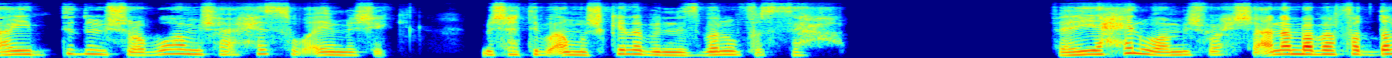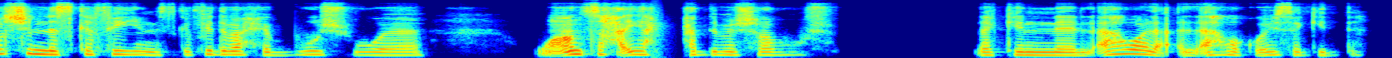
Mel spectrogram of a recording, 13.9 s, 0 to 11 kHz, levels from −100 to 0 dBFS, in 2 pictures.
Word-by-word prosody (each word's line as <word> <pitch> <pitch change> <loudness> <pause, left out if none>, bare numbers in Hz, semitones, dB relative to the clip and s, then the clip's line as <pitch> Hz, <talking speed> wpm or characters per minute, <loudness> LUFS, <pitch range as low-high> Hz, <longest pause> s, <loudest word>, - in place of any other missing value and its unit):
هيبتدوا 220 +5 -2
يشربوها 220 +4 +1
مش 220 -3 -1
هيحسّوا 240 +4 -2
بأي 185 - -1
مشاكل، 175 -1 -3 0.4
مش 200 +1 +3
هتبقى 205 -2 -1
مشكلة 230 +6 +1
بالنسبة 175 -1 0
لهم 205 0 0
في - - -8
الصحّة. - - -5 1.0
فهي 195 +6 +3
حلوة 240 -9 +4
مش 190 +1 -2
وِحشة، 195 - +2
أنا 230 - +7
ما 225 -1 +9
بافضّلش 225 +3 +4
النسكافيه، 210 -2 0
النسكافسه 185 +3 -7
ده 210 - -3
ما 200 - +2
باحبّوش 190 +2 -5
و 175 -1 -6 0.6
وأنصح 215 0 +3
أي 200 - +1 0.2
حد 195 -2 -4
ما 190 - -6
يشربوش، 180 0 -5 0.7
لكن 180 -1 -2
القهوة 220 +8 0
لأ، - - -3
القهوة 190 -1 -2
كويسة 180 +1 -4
جدًا. 175 +4 -13
195 Hz, 160 wpm, -24 LUFS, 180-220 Hz, 1.0 s, ما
